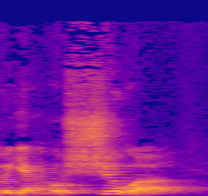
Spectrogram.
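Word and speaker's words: יהושע: means yah saves and the reason for the e is because because of the multiple syllables we have to use a shabbat underneath the letter u so it changes from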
